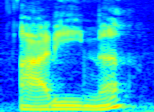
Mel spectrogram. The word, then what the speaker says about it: harina: In Spanish, there's many letters that are silent, like the H in harina, and there's letters that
